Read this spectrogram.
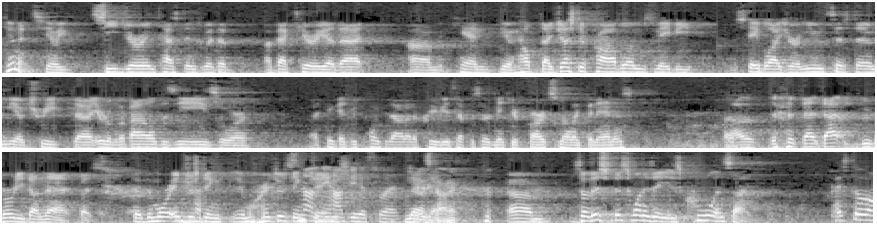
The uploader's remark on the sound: Live Recording from TAM8. Live Q&A.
